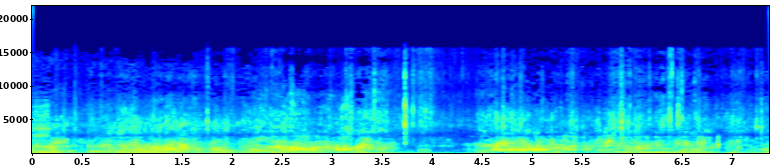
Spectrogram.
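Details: Male lions fighting, giving harsh, snarling roars and growls that run almost without pause for the whole stretch, with a short lull near the middle before the loud rasping resumes.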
